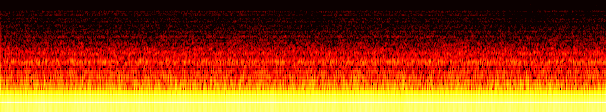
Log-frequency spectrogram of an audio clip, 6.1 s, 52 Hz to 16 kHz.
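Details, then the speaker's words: Emerson 5000 BTU air conditioner on an EcoFlow Delta 2 in a skoolie, cool turned up toward max: compressor kicks on, steady low hum, no rattle or knock, about 331 W draw; running smoothly. "All right, let's crank up. Let's put the temperature on max or closer to max. Hear the compressor kick on."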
